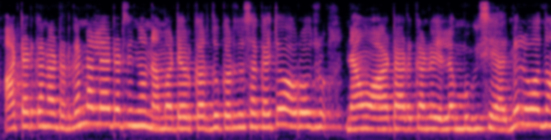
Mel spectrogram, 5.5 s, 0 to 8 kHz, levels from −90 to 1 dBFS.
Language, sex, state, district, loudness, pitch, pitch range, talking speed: Kannada, female, Karnataka, Chamarajanagar, -15 LUFS, 265 Hz, 245-310 Hz, 215 wpm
